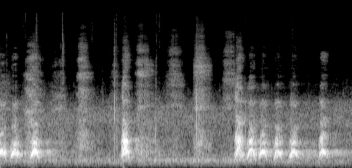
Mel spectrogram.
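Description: A dog barks repeatedly at night outdoors in Sedona, Arizona, sharp loud barks in bursts with short pauses, close by, with no talking over it.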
